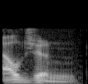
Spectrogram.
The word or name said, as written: algin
